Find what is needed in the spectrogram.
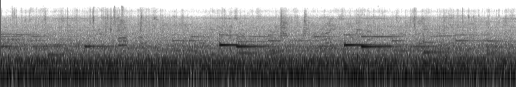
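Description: Steady low rumble of a jetliner's engines and airflow heard inside the cabin in cruise, with a simple melody of short, plain notes playing over it.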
